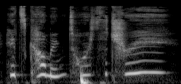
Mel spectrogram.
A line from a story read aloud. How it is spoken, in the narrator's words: Annie cried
